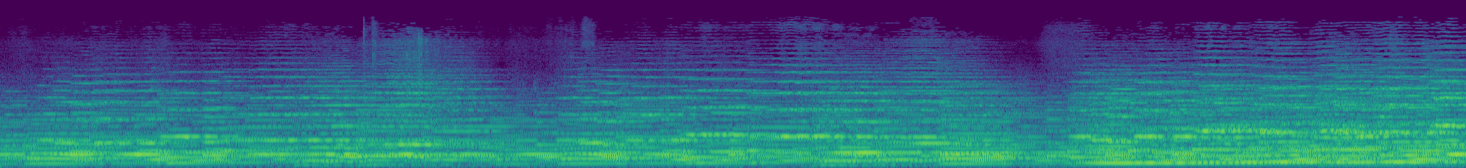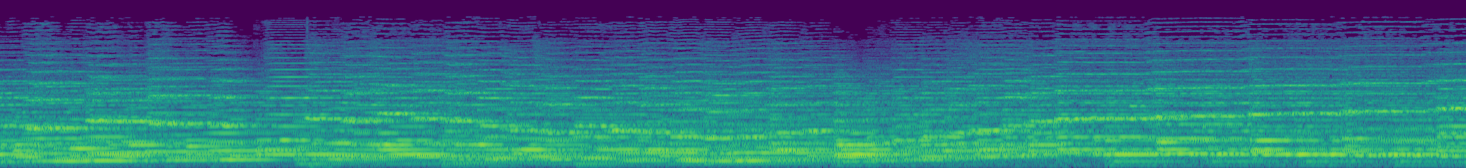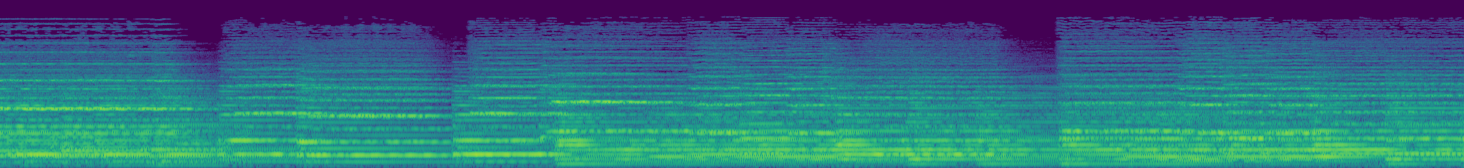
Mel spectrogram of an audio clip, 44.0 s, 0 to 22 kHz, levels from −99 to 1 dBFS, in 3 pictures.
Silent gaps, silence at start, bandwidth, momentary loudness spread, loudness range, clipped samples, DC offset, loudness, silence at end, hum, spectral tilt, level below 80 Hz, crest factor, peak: none; 0 s; 13.5 kHz; 8 LU; 6 LU; under 0.1%; under 0.1%; -21 LUFS; 0 s; none; -6 dB/octave; -56 dBFS; 14 dB; -6 dBFS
